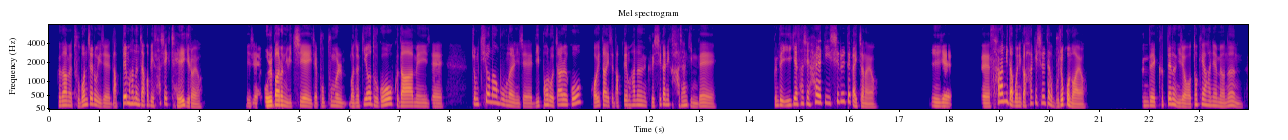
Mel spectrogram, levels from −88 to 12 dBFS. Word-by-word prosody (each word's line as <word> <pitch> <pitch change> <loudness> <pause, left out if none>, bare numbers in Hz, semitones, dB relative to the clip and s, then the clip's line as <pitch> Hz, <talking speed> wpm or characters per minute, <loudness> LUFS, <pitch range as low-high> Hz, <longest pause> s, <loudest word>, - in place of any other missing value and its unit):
그다음에 150 0 +1
2 - - -10
번째로 175 +1 +1
이제 115 -3 -4
납땜하는 210 - +3
작업이 155 -3 -1
사실 205 +9 -4
제일 135 +1 +3
길어요. 105 - -3 0.9
이제 110 0 -6
올바른 150 +2 +8
위치에 125 +2 +1
이제 115 0 -4
부품을 130 +1 -5
먼저 120 0 -3
끼워두고 180 +2 +2
그다음에 125 -6 +2
이제 110 -1 -5 0.6
좀 195 -2 -2
튀어나온 245 - -1
부분을 150 - -3
이제 110 0 -5
니퍼로 140 +5 -1
자르고 175 - +1
거기다 145 +5 0
이제 140 - -7
납땜하는 165 -2 -4
그 130 - -7
시간이 180 +7 -2
가장 155 -3 -6
긴데 115 -4 -3 1.1
근데 155 +1 -1
이게 160 +6 +2
사실 210 +2 -3
하기 240 +1 +1
싫을 280 +6 -4
때가 270 0 +2
있잖아요. 100 -6 -3 1.1
이게 125 -2 0 0.7
네 115 -1 +3
사람이다 275 - +5
보니까 135 -1 +1
하기 225 +1 -5
싫을 230 +1 -4
때가 155 - 0
무조건 120 +7 +4
와요. 95 -2 0 1.1
근데 140 0 -1
그때는 185 +1 0
이제 115 0 -2
어떻게 145 - -1
하냐면은 140 - -3
145 Hz, 330 characters per minute, -23 LUFS, 120-180 Hz, 1.1 s, 올바른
